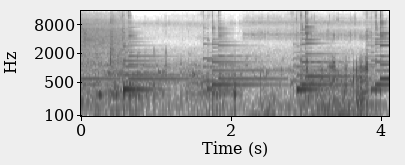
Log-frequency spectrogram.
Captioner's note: bubbling; guitar music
